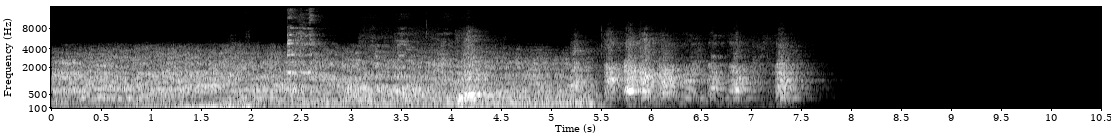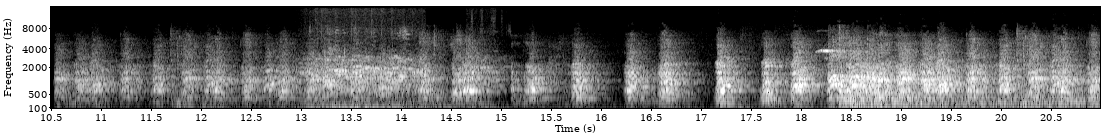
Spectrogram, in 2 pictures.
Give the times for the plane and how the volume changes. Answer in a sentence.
The plane can be heard from 0.0 to 5.5 s, at a steady volume; and briefly from 18.4 to 20.9 s.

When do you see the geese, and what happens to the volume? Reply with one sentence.
You can hear the geese from 0.0 to 4.2 s, getting louder then quieter; and briefly from 12.9 to 15.2 s.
